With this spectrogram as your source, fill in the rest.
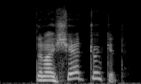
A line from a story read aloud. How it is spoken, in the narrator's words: said Tuppence firmly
